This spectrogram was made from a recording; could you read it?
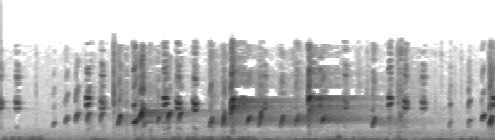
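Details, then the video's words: Goldfinch singing, played to raise a bird's enthusiasm for song: a continuous lively stream of high twitters and sharp metallic chirps layered over a thin sustained buzz. "increase the enthusiasm of the goldfinch and encourage it to song"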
